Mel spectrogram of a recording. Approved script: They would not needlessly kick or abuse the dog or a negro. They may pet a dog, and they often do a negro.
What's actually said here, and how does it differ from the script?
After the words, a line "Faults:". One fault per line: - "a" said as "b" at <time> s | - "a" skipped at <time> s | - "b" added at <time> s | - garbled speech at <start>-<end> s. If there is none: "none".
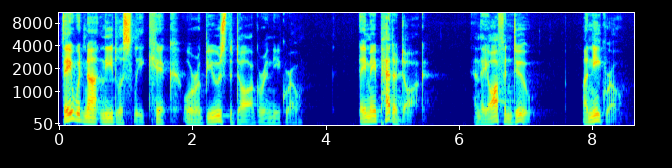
They would not needlessly kick or abuse the dog or a negro. They may pet a dog, and they often do a negro.
Faults:
none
